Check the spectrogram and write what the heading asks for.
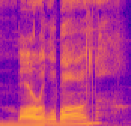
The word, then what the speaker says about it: Marylebone: We're in a town that I believe is pronounced Marylebone. The loading screen fucked it all up, called it Saint Marylebone.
